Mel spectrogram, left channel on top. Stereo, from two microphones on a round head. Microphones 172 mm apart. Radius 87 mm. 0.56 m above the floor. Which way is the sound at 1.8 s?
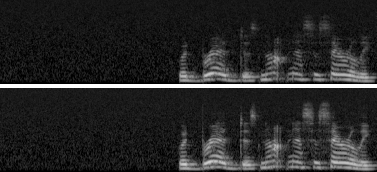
45° right (ahead or behind).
